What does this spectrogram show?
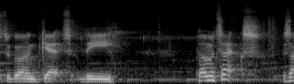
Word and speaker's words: Permatex: We've nipped out, gone home to Alex's to go and get the Permatex. Is that how it's said? Is it? Yeah. Permatex, yeah.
